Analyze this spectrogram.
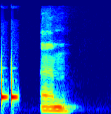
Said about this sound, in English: I have to kill this phone call.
